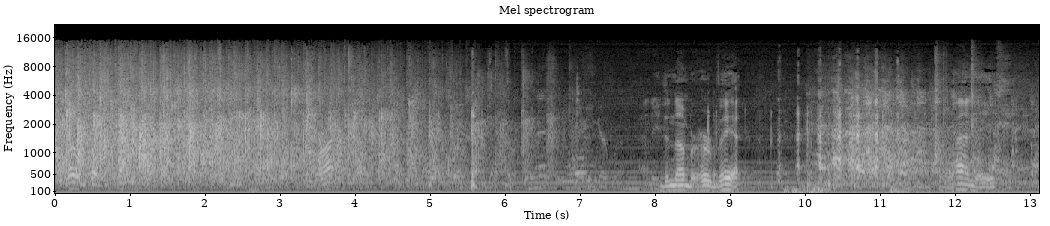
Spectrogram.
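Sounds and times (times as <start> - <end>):
audience applause: 0.0 - 6.6
speech: 8.3 - 9.3, 12.0 - 12.8
laughter: 9.6 - 13.1.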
